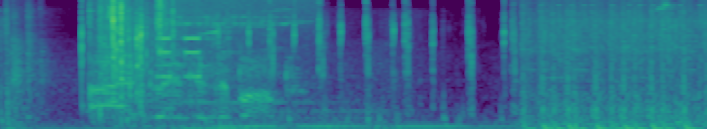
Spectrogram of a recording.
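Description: Electronic keys beep rapidly as a device is armed.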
